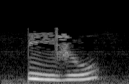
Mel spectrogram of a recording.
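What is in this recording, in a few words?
"比如", Mandarin Chinese; hsk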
